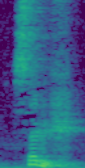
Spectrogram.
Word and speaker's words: salut: And how would you say, to say goodbye, in informal, we also say salut. Do not pronounce the T.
